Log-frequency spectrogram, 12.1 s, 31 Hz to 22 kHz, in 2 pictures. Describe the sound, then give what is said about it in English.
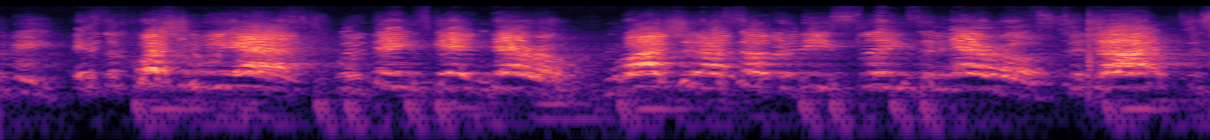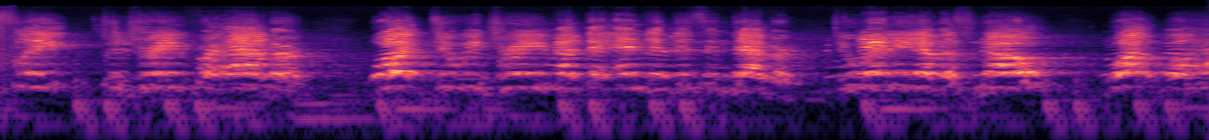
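A crowd of more than 200 incarcerated women packing into a prison gymnasium, heard as loud, continuous cheering and shouting from many voices that surge and fall in waves. “more than 200 incarcerated women are packing into a gymnasium. They're dressed in baggy, khaki-colored clothes.”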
